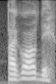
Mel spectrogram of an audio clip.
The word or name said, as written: pagode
